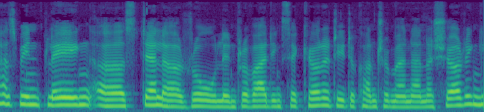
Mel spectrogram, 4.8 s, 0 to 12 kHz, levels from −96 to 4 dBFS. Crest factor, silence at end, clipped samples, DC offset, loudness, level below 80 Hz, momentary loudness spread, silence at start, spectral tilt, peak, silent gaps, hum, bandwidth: 12 dB; 0 s; under 0.1%; under 0.1%; -20 LUFS; -58 dBFS; 7 LU; 0 s; -6.5 dB/octave; -8 dBFS; none; none; 11.5 kHz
